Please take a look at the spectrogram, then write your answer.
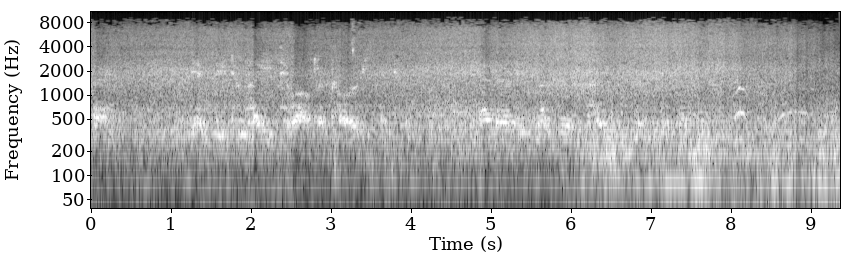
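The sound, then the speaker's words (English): A ride boat rushes down the first waterfall drop of the ride in almost complete darkness, a steady loud roar of churning water and low rumble filling the whole stretch, with muffled voices underneath and no distinct single splash. “As soon as we get to the bottom, a little splash, and we start hearing the Yo-Ho, Yo-Ho theme song”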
